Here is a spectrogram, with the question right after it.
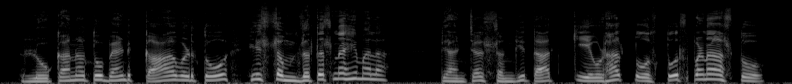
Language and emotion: Marathi, disgusted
